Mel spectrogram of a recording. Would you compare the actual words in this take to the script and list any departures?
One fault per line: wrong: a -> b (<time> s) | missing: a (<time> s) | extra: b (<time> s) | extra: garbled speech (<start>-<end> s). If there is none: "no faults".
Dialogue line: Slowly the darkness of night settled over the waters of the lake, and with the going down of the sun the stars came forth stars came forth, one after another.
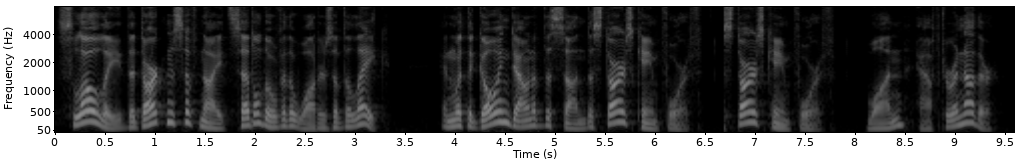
no faults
